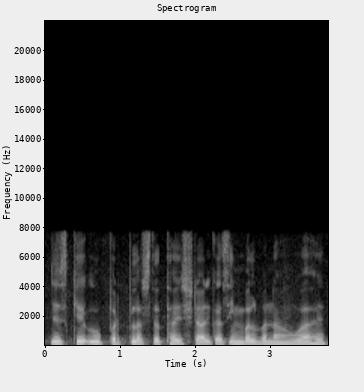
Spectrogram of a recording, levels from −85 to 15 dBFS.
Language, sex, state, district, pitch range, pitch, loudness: Hindi, male, Uttar Pradesh, Lalitpur, 140-145 Hz, 140 Hz, -13 LUFS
